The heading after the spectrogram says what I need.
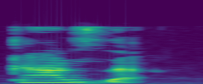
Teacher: a sílaba cá foi pronunciada mais fortemente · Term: sílaba tônica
